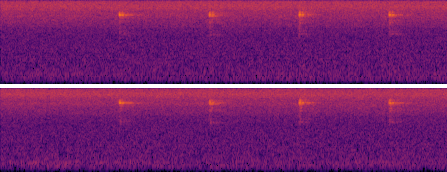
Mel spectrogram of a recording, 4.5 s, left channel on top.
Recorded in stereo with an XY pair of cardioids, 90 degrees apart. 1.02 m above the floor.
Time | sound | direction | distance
1.2 | ticking | 25° left | 4 m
